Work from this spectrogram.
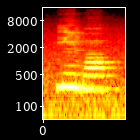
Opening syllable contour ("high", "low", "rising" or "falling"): high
